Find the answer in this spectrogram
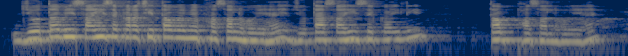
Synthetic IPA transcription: d͡ʒot̪əbʱisəɦisekəɾət͡ʃʰit̪əboimepʰəsəlɦojɦɛd͡ʒot̪asəɦisekəɦli | t̪əb̚pʰəsəlɦojɦɛ

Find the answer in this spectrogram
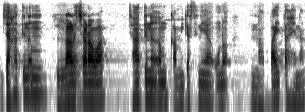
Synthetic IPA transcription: d͡ʒaɦãt̪inəʔəmlaɽt͡ʃaɽawa | d͡ʒaɦãt̪inəʔəmkamikasinɛjaʔunəʔ | napajt̪aɦɛna

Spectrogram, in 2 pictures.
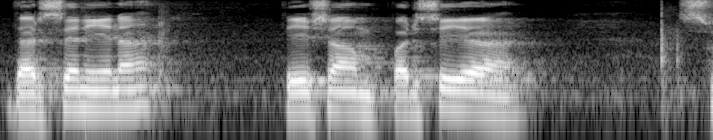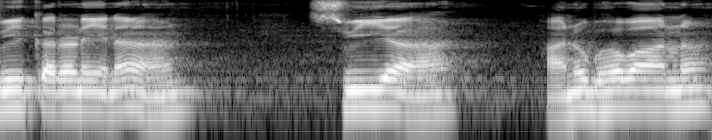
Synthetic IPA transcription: d̪ɐɾʃɐneːnɐ | t̪eːʂaːmpɐɾiʃɐjɐ | sʋiːkɐɾɐɳeːnɐ | sʋijɐ | ɐnubʱɐʋaːn

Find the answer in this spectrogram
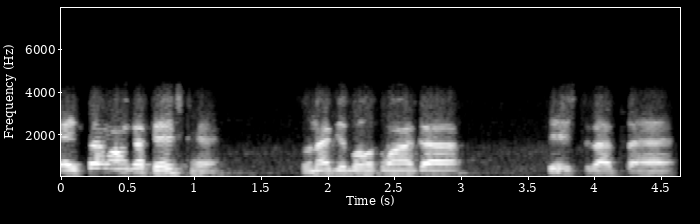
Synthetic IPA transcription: kɛːsaʋɐɦãkaʈeːsʈɦɛː | soːnak̬ebɐɦʊt̪ʋɐɦãka | ʈeːsʈɾaɦt̪aɦɛː

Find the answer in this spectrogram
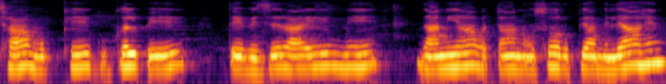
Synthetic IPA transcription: t͡ɕʰaːmũːkʰeɡuːɡəlpe | t̪eʋɪd͡ʑəɾaːemẽ | d̪aːnijãʋɐʈãnɔːsɔɾʊpijamɪlijãːɦɪnɪ̆

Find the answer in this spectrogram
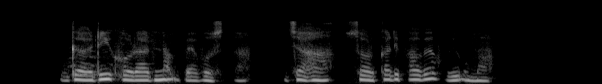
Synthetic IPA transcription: ɡəɖikʰɔɽaɾnaʔbɛbɔst̪ʰa | d͡ʒaɦasɔɾkaɾibʰʱabɛhujuʔma

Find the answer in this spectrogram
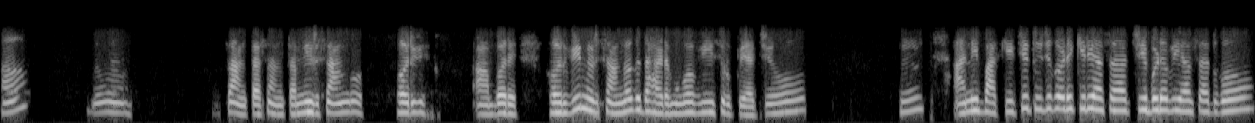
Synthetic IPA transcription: ɦã | sãŋɡt̪asãŋɡt̪amiɾsãŋɡo | həɾʋi | ãbəɾe | həɾʋimiɾsãŋɡəkd̪ʱaɽməɡɔʋiːsɾupjat͡ɕeɦo | ɦ | añibakit͡ɕet̪ud͡ʑekəɽekiɾiəsat͡ɕibɽəʋiasat̪ɡɔ

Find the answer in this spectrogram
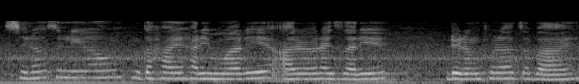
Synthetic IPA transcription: siɾaŋsiliawɡaɦajɦaɾimuaɾea̰ɾɯɾajzaɾe | dɯɾaŋpʰɯɾazabaj

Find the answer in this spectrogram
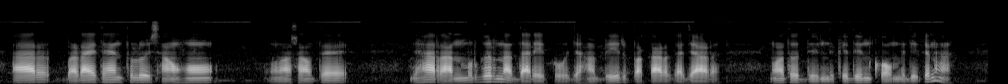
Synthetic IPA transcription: aɾbaɽajt̪aɦɛnt̪ɔluc̚ˀsawɦɔ̃ | nɔnasãw̃t̪ɛ | d͡ʒaɦãɾa̰nmuɾɡəɾnad̪aɾɛkɔd͡ʒaɦãbiɾpakaɽɡa̰d͡ʒaɽ | nɔwat̪ɔd̪ind̪kɛd̪inkɔmːid̪iʔ̚kana

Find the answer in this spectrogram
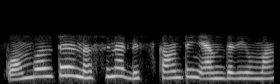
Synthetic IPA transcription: kɔmbɔlt̪ɛnəsinaɖiskawuɳʈiŋɛmd̪əɾiuma

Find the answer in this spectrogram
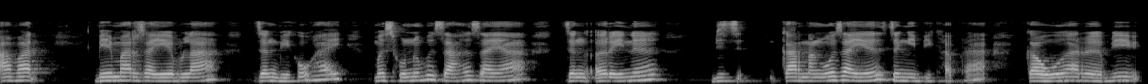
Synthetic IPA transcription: abat̚ | bemaɾzajɯblazɯŋbekʰɔwɦajmɯsonɯbɯzaɦɯzajazɯŋəɾɯjnɯ | bi | ɡ̥aɾnaŋɡɔzajɯzɯŋibikʰa̰p̚ʰɾa̰ɡ̥awɯaɾɯbe

